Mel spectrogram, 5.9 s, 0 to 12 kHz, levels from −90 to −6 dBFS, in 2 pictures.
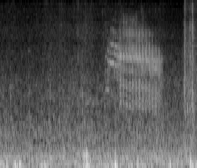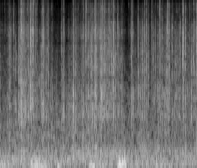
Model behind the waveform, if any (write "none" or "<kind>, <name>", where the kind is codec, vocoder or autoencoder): none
